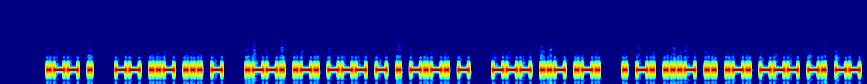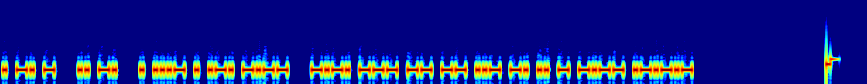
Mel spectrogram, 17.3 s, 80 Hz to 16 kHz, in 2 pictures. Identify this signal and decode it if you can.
Morse code, heard as a keyed tone, about 36 wpm, 700 Hz. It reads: WE MUST PROTECT OUR ENVIRONMENT IN EVERY COMMUNITY.
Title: Sentences from Top 1000 Words - Review Part 5 - 35wpm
